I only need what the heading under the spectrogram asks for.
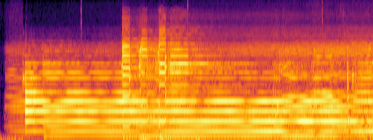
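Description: A music track plays with sustained, layered tones and strong effects, the sound swelling as more parts enter, with echoing, chorused textures and a steady loud level and no voices.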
